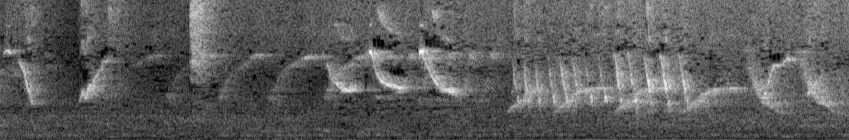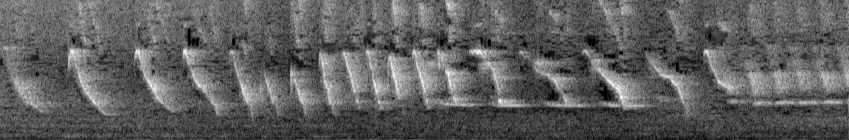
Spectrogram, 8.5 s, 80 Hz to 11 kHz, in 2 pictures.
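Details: Four-month-old canary singing to prompt other canaries, recorded on 11 August 2021: long, very rapid high trills of repeated chips, almost four notes a second, rolling on continuously over a low background hum.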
